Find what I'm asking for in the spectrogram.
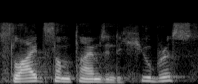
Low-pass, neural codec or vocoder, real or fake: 7.2 kHz; none; real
